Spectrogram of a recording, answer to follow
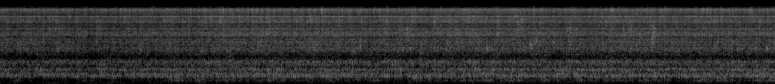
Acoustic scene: restroom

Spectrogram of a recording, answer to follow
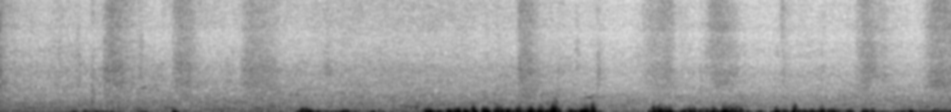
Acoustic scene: residential area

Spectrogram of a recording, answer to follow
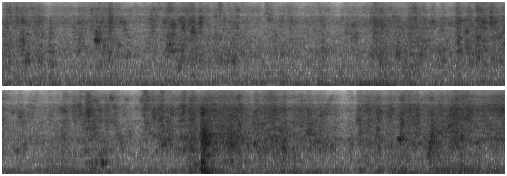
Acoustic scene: kitchen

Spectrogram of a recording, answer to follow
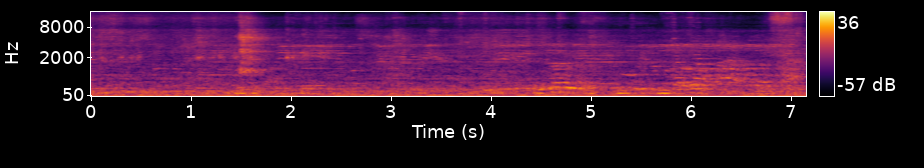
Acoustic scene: restaurant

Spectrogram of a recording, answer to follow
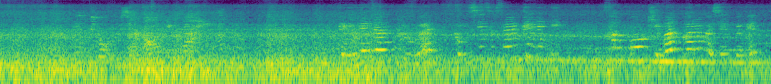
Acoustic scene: subway train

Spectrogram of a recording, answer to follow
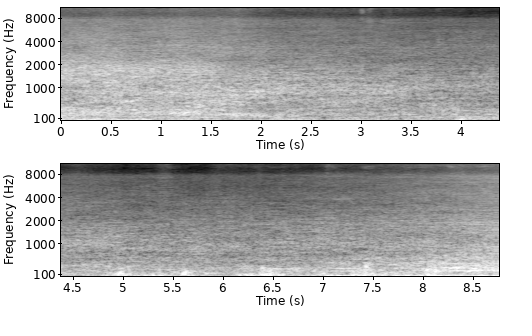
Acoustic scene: street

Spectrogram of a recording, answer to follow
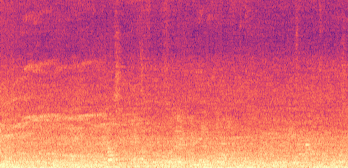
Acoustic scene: subway station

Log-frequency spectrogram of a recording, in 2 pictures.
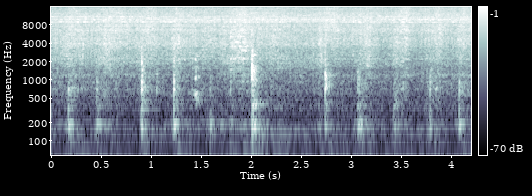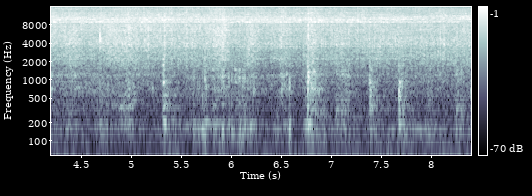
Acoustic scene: kitchen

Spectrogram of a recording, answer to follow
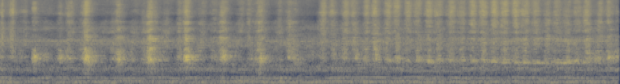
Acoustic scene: restroom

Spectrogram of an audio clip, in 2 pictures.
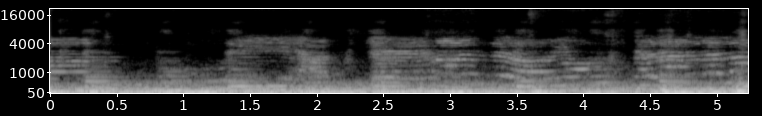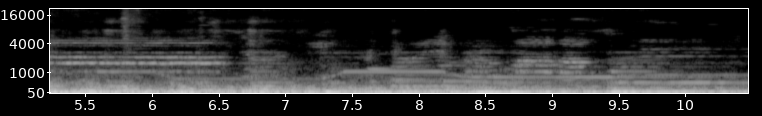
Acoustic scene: car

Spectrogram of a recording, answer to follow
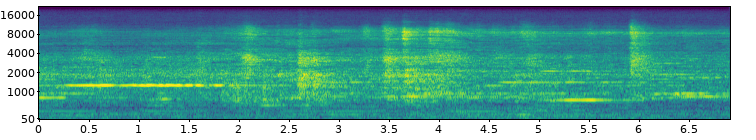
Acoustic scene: cafe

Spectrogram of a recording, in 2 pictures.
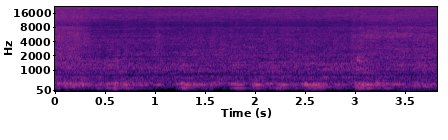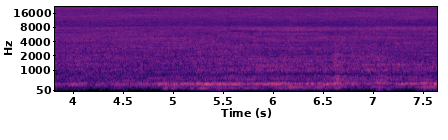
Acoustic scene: restroom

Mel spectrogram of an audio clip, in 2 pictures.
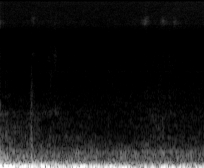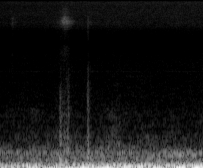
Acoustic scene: car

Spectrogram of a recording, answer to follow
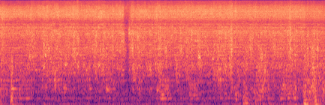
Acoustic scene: kitchen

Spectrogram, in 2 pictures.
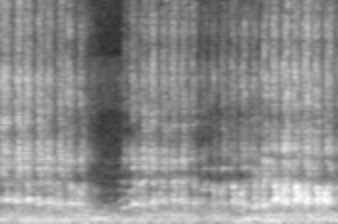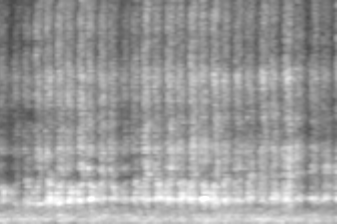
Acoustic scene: restroom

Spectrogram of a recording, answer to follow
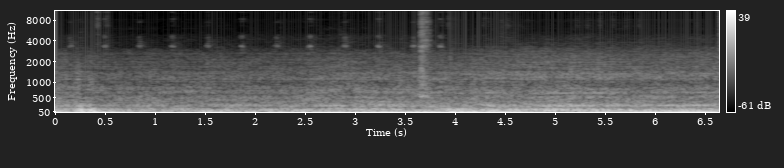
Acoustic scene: car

